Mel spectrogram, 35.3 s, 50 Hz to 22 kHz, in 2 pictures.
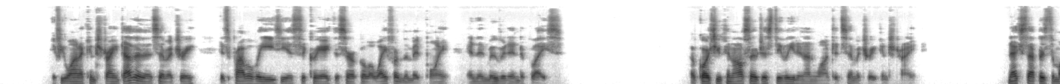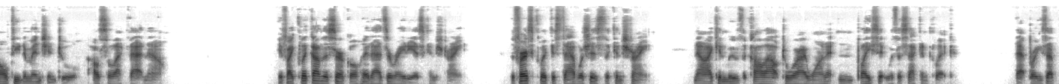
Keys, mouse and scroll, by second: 5.4 click, 10.5 click, 12.1 click, 18.7 click, 29.1 click, 34.0 click.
